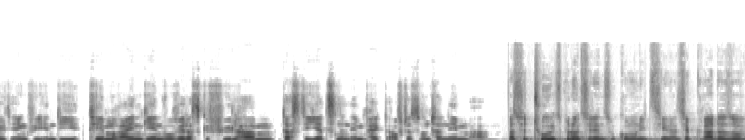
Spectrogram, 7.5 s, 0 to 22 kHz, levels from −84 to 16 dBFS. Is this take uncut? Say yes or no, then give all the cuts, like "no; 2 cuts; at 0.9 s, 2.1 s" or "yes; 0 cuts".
yes; 0 cuts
